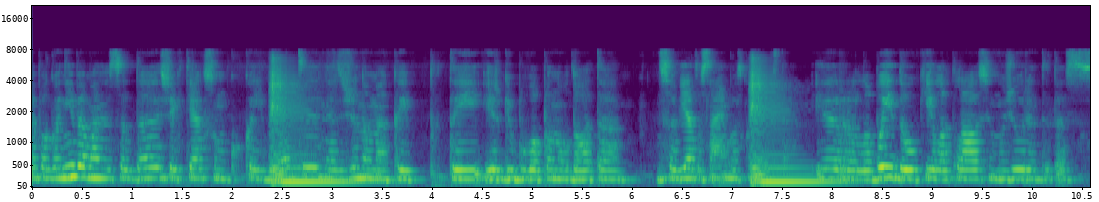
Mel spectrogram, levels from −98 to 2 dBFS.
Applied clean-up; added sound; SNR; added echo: none; Guitar; 4 dB; reverberation time 0.3 s.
